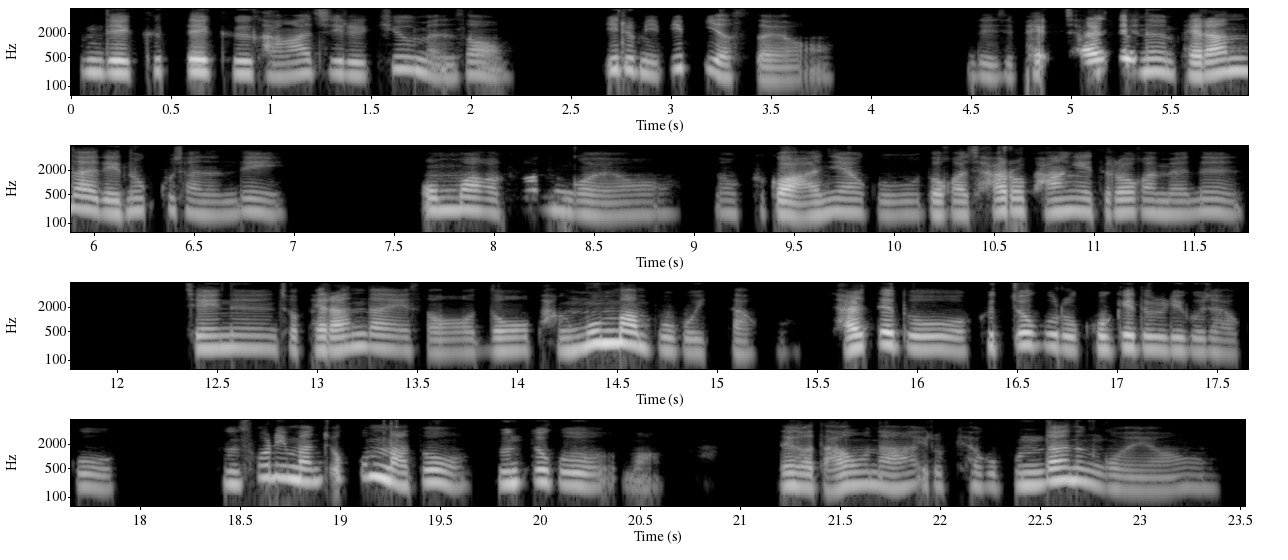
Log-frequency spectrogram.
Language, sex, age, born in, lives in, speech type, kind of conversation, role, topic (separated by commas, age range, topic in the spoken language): Korean, female, 35-39, South Korea, South Korea, conversation, unstructured, none, 반려동물을 키우는 가장 큰 장점은 무엇이라고 생각하시나요?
